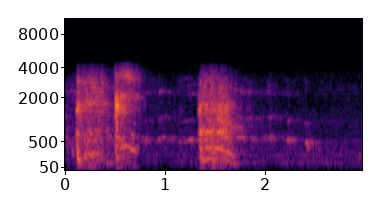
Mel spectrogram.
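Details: Young girl copying her mother's cough: two quick coughs and a third cough, an imitated rather than real cough.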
